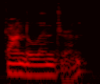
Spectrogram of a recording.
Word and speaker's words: Gondolindrim: But he's pretty successful among the Gondolindrim. That's how they say it, plural, I guess. Gondolindrim.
